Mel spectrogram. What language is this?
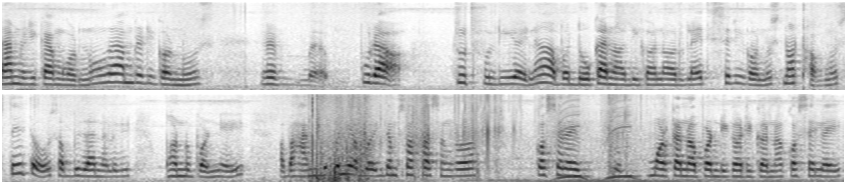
Nepali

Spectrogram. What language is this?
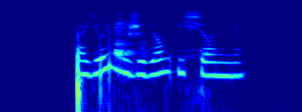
Belarusian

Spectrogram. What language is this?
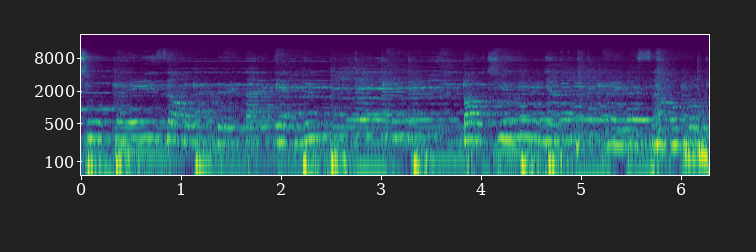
Vietnamese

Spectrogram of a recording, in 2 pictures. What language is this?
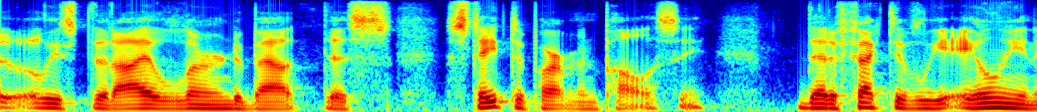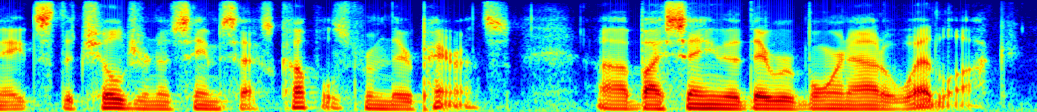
English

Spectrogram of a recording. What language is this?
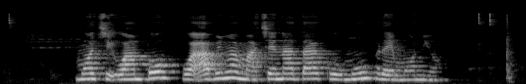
Huarijio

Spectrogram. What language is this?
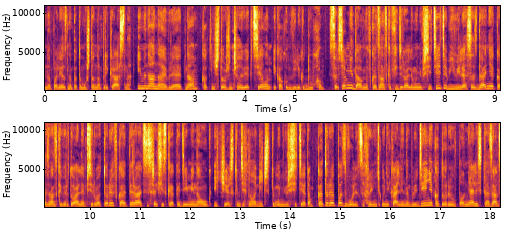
Russian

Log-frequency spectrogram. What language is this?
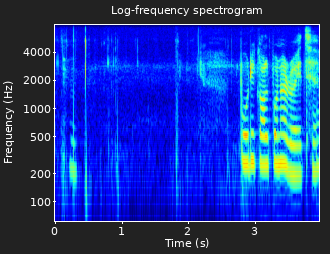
Bangla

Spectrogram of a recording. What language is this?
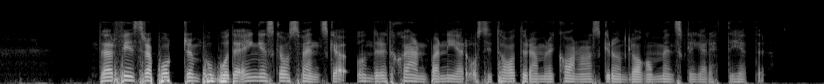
Swedish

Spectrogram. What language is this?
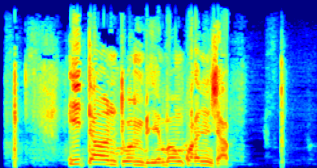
Bamun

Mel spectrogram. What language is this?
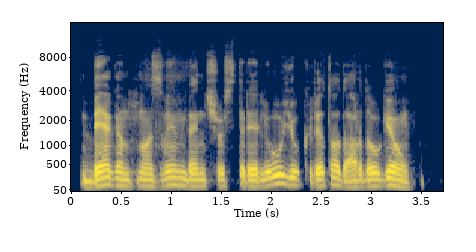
Lithuanian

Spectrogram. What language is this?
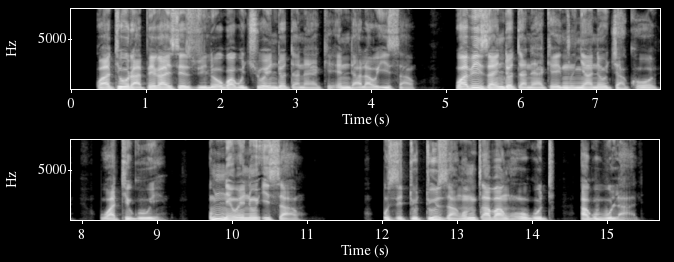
North Ndebele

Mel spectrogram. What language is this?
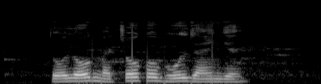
Urdu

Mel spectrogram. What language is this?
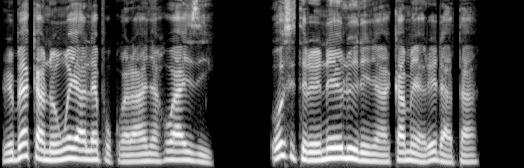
Igbo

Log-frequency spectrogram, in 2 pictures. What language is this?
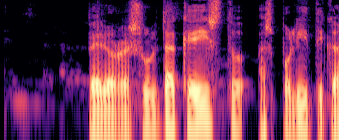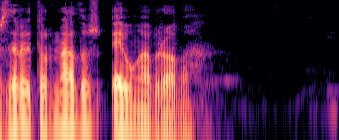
Galician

